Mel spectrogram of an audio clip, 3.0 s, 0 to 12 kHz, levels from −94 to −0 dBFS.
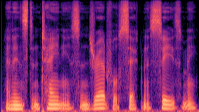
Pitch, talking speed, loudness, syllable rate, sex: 115 Hz, 140 wpm, -19 LUFS, 4.6 syllables/s, male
